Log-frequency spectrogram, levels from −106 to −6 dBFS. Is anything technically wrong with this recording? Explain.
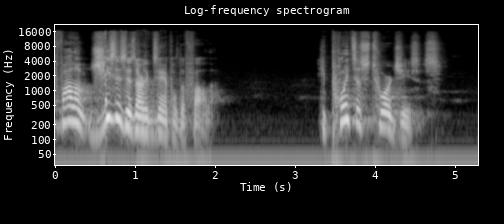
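Yes. From 0.61 to 0.65 s there is damaged data in the compressed stream: corrupted bytes make the decoder misread those frames and lose sync until it finds the next frame header. In this speech clip that produces a brief glitch, heard as a chirp, squawk, click or short hole.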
